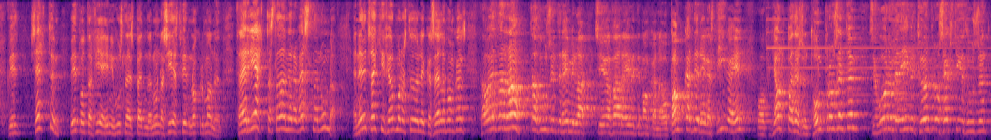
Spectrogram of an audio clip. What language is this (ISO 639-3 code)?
isl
